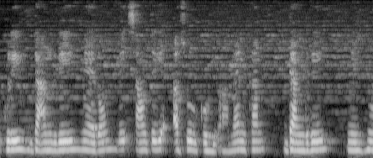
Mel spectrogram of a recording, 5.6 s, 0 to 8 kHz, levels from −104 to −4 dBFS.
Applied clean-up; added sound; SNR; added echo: classical method WPE with log-MMSE.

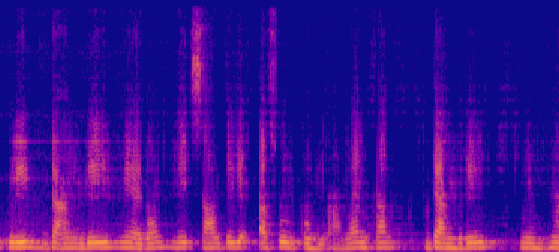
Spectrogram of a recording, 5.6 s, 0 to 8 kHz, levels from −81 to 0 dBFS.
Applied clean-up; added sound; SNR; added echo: neural separator model SepFormer DNS4.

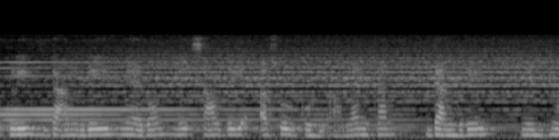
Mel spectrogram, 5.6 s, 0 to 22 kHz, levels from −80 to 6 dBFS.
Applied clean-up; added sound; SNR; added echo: none; Musical instrument; 4 dB; reverberation time 0.7 s.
